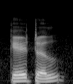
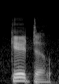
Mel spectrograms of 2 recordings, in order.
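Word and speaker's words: cattle: کوئی دشواری نہیں ہوگی۔ جیسے کیٹل اس کے معنی جانور، تو اب سی کے بعد اے آ رہا ہے، اس وجہ سے سی کا تلفظ یہاں پر کاف ہے، کیٹل جانور۔ کیج، کیج، کیج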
